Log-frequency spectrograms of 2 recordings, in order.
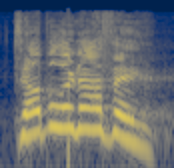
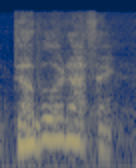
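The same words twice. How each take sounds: First: Louder, higher gambler's plea; desperate gambler. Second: Quiet refrain. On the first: Retold or imitated. Gambler pleading to the dealer, louder and higher. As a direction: throw it out like a last desperate bet. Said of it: "And he goes". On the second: Acted.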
